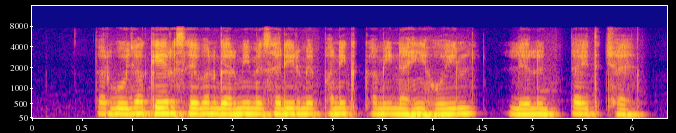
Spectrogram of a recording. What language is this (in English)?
Maithili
